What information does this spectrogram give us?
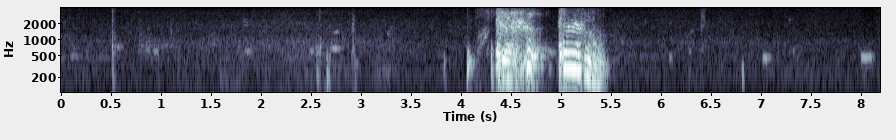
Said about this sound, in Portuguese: Ai, que tosse.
